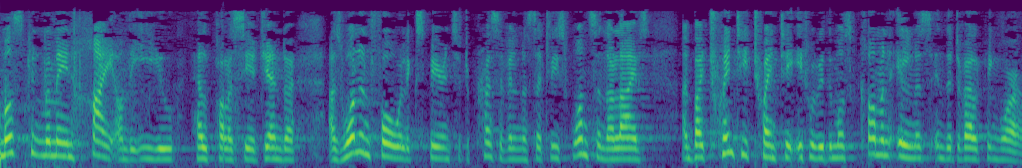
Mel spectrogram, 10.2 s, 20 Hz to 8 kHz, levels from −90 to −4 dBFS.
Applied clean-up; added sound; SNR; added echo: none; none; none; none.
